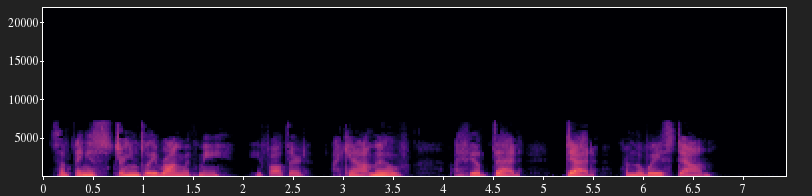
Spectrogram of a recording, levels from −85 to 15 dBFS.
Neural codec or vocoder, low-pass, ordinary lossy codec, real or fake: none; 7.2 kHz; MP3, 32 kbps; real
